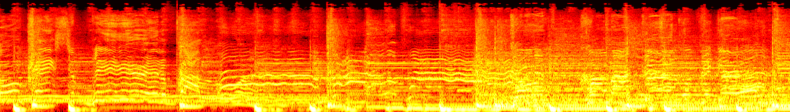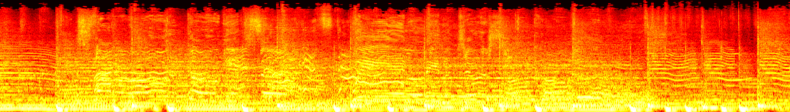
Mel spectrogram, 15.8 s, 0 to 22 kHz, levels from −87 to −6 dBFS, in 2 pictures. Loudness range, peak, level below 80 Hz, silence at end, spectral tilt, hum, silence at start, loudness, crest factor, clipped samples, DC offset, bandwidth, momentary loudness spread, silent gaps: 3 LU; 0 dBFS; -16 dBFS; 0 s; -5 dB/octave; none; 0 s; -13 LUFS; 12 dB; under 0.1%; under 0.1%; 19.5 kHz; 5 LU; none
